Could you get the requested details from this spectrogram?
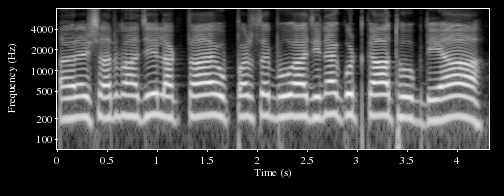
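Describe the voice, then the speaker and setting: A woman's voice: medium pitch, little pitch movement, slow, smooth, dry recording, lightly acted. A woman voicing a flustered young man who keeps making placating excuses.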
